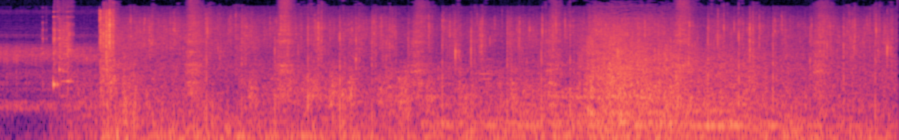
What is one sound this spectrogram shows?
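Footsteps run quickly over wet pavement.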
